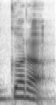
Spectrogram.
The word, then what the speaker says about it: gotta: You know what you gotta do 这个 gotta 我们注意它是 gotta 后面的这个 t 的发音其实更倾向于发成一个 flat t 啊，就是弹舌的音 gotta You know what you gotta do?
